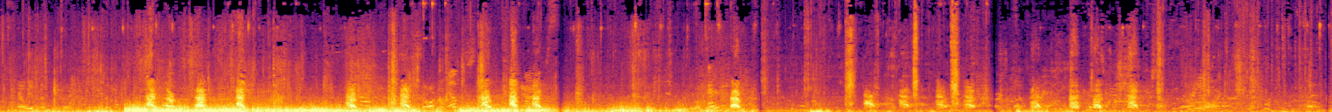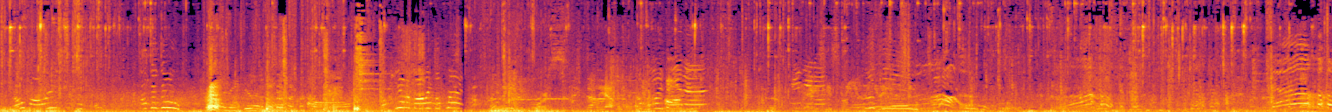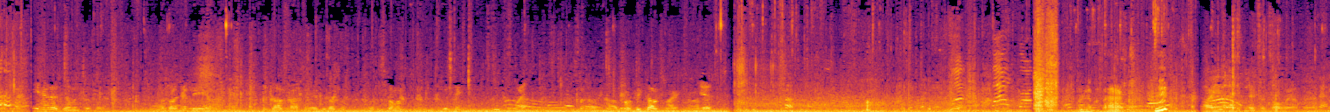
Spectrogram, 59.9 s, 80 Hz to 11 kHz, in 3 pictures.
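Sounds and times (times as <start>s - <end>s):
dogs barking and yipping: 2.1s - 3.8s, 5.2s - 6.4s, 7.1s - 8.3s, 10.9s - 11.4s, 12.7s - 17.6s, 23.0s - 23.4s
low background murmur: 9.6s - 59.9s.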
